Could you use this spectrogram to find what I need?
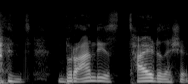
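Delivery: normal talking voice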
